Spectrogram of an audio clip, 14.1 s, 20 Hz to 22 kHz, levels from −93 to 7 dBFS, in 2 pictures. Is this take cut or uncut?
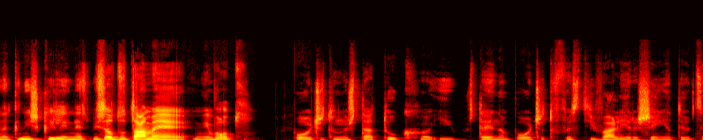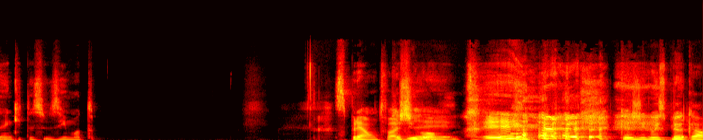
cut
